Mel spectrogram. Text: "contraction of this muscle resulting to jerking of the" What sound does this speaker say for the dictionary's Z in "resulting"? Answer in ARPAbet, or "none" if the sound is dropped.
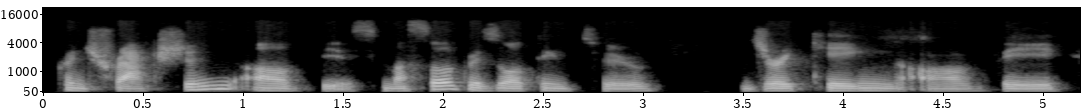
Z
